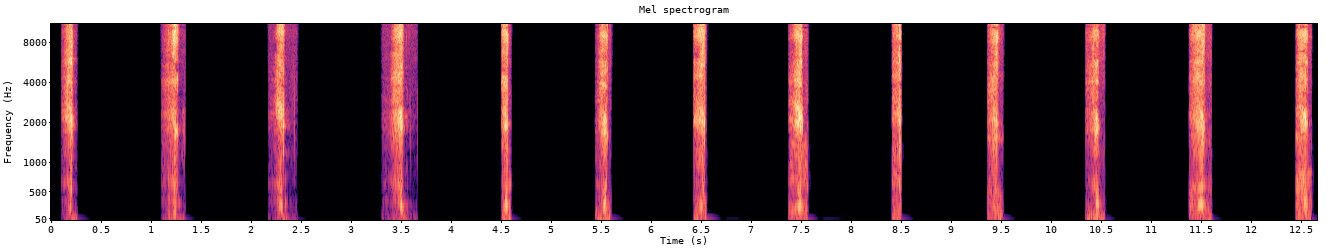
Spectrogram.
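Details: Audio-only recording of persistent hiccups over December 2019, described as violent and very loud; sharp, abrupt hiccups about once a second, around 58 per minute, with silence between.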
